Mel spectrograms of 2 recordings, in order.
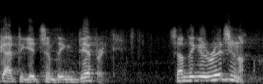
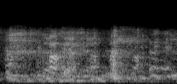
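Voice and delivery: short breathy laugh, pitched up; amused laugh; 13 semitones higher, 8 dB quieter than usual. Acted. To Peavy after his joke, an amused laugh. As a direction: laugh off the teasing.

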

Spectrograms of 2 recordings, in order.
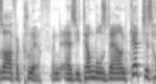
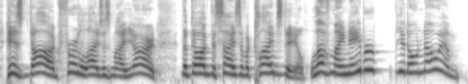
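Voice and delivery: higher-pitched, put-upon protest; mock complaint; 5 semitones higher than usual. Man to the Lord about neighbor, high mock complaint. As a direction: plead your case, pitch climbing.

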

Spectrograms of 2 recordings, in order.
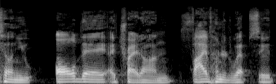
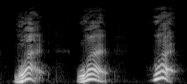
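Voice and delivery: rising, higher, baffled repeated questions; confused what; 10 semitones higher, much slower than usual. Retold or imitated. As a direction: ask like a kid who can't see the joke. Everyone laughing at him.

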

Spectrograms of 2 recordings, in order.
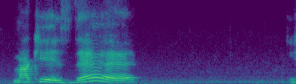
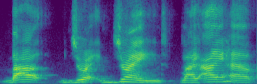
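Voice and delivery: ordinary talk

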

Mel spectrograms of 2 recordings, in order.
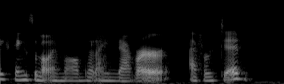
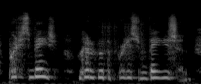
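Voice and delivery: imitating excited mom; 8 semitones higher, much faster than usual. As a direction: mimic mom urging everyone along. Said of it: "She'd, like, scream".

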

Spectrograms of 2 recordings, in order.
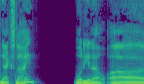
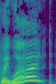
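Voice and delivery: baffled surprise; 8 semitones higher than usual. Retold or imitated. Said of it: "And you're like".

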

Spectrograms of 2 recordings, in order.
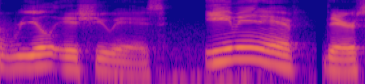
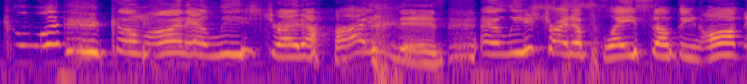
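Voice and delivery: high, squealing laughter through the words; can barely get it out for laughing; 13 semitones higher, 4 dB louder than usual. Real, not acted. Host mocking Clark's bad cover-up, laughing hard.

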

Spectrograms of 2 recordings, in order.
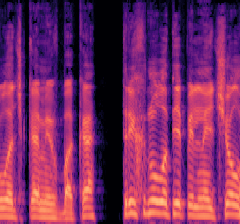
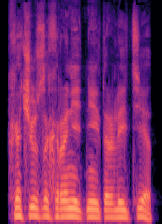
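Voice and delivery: ordinary delivery, nothing marked

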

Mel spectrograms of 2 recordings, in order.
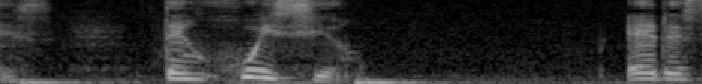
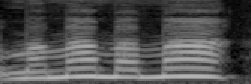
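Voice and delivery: put-on high, loud child calling for mum; a small child crying out for attention; 8 semitones higher, 10 dB louder than usual. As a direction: call out like a child wanting praise. Child calling parents for praise.

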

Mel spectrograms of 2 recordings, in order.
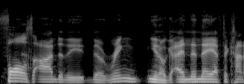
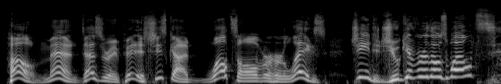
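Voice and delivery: mock Gorilla; 6 semitones higher than usual. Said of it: "Gorilla goes".

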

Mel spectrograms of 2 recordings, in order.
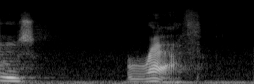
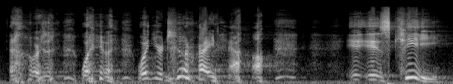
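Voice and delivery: laughing, pitched up through the words; 5 semitones higher than usual. Real, not acted. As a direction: break into a laugh mid-thought. Laughing aside mid-sermon.

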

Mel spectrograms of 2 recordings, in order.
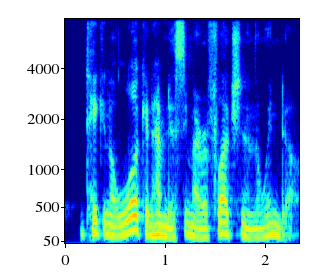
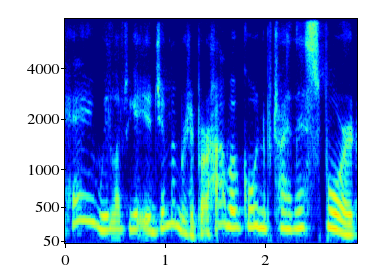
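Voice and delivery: imitating parents, higher and softer; light, careful suggestion in a raised pitch; gentle coaxing parents; 8 semitones higher, 5 dB quieter than usual. Parents offering their child help, gentle coaxing.

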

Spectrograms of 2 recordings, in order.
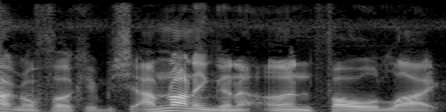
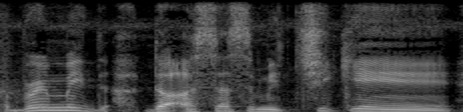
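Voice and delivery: higher-pitched mock Chinese accent; overplayed Chinese-restaurant accent; 5 semitones higher, 3 dB quieter, slower than usual. Dad ordering at a Chinese restaurant, overplayed mock Chinese accent. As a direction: overdo a bad Chinese accent. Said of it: "like, overplaying it now".

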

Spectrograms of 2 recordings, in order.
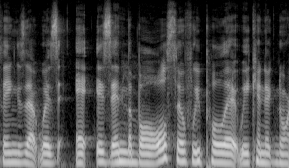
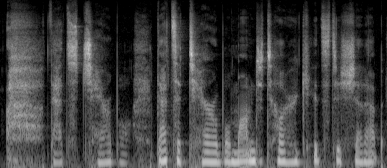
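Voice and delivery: hushed, scandalized mom; softly imitated disapproval; imitated disapproving whisper; 8 dB quieter than usual. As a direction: whisper it like a judgy bystander. Disapproving mother overheard, retold.

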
